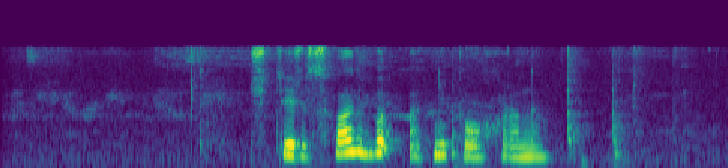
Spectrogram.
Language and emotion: Russian, neutral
